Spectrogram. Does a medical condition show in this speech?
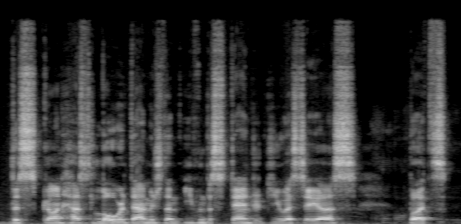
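No.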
